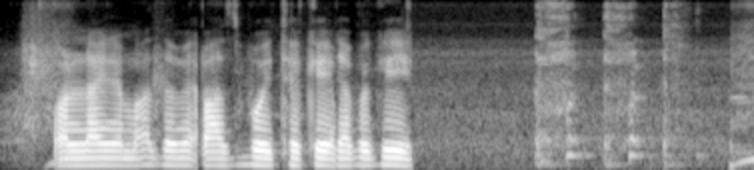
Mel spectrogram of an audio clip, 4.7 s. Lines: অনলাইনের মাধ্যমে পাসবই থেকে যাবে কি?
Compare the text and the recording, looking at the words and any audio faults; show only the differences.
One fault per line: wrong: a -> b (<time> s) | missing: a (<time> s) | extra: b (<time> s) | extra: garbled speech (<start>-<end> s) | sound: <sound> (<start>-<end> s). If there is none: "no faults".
sound: cough (3.3-4.5 s)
